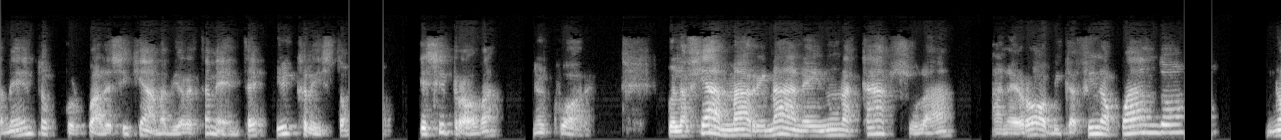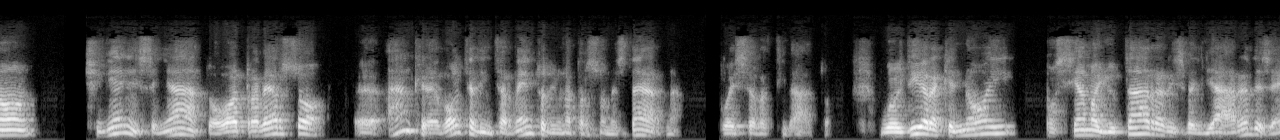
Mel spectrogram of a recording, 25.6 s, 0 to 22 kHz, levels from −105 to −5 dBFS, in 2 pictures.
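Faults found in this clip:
Rebuffering stall at 3.49–3.83 s and 11.84–12.11 s: sound drops to silence, then resumes exactly where it stopped. Player buffer underrun, playback halted until data arrived. No content lost; about 0.34 s and 0.27 s of time added.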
